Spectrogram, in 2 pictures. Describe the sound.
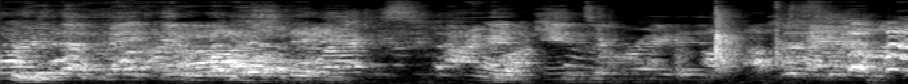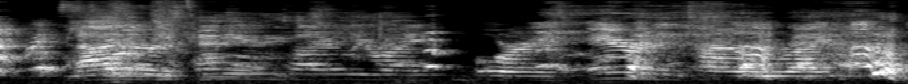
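A few sharp hand claps break through lively overlapping voices and chuckling, the claps loud but brief, mostly buried under the talk.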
